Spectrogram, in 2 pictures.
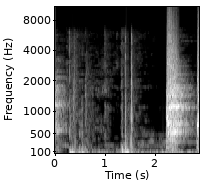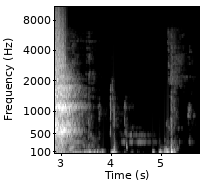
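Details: Wheaten mix dog Mr Duke confronting his reflection in a mirror indoors; a burst of loud harsh barks in the middle, surrounded by softer yips and a man's voice urging the dog on.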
